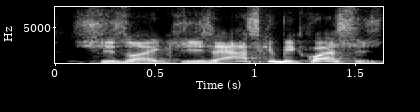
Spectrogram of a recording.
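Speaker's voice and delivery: ordinary talk, nothing marked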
